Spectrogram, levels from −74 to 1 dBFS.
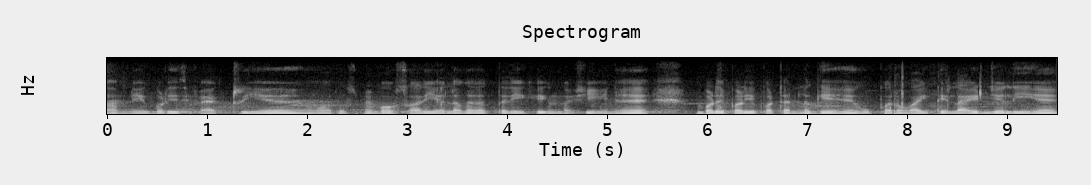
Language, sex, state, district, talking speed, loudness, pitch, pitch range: Hindi, male, Uttar Pradesh, Hamirpur, 150 wpm, -19 LUFS, 115 Hz, 110-115 Hz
